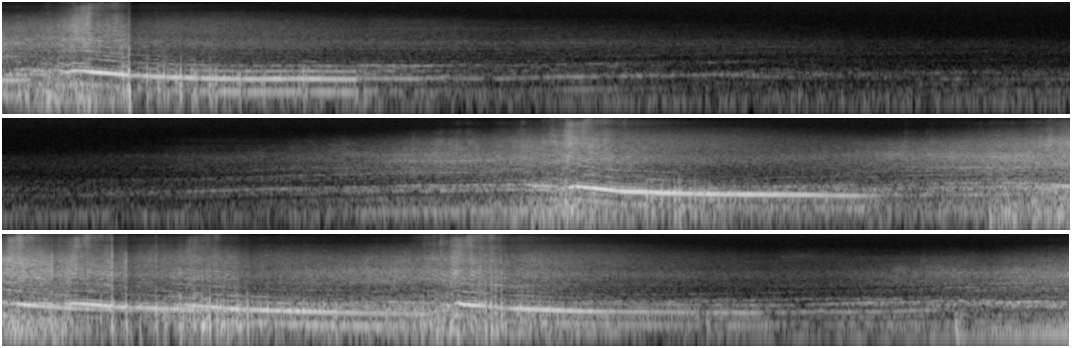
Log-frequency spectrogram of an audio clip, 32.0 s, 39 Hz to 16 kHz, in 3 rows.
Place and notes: West Kingsdown, UK - british superbikes 2002 ... superstock ...
british superbikes 2002 ... superstock second qualifying ... one point stereo mic to minidisk ...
